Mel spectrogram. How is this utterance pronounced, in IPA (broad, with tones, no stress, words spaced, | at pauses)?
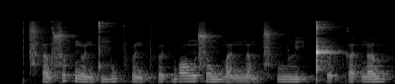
t͡sʰɐ˨˩wsʊ˥k̚ŋɵ˨n t̪iː˨˥wpʰɵ˨˩npʰɵ˨t̚ wɔː˥ŋso˧w mɐ˨˧nn̪ɐ˨˩mt͡sʰuː˥ liː˧t̚kʰɵ˨˥t̚ kɐ˧t̚ŋɐ˥w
